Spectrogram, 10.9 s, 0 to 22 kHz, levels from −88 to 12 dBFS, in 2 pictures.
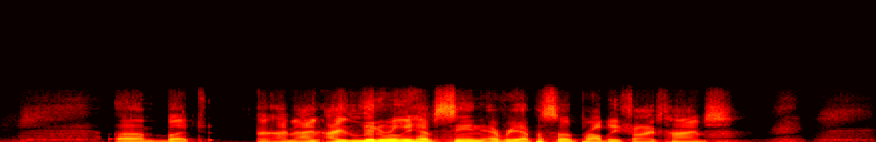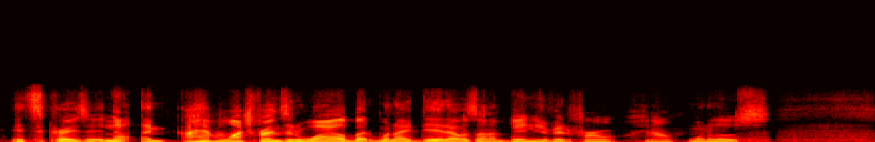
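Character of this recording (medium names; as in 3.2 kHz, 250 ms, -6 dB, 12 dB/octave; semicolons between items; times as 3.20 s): phasing stages 6, 0.4 Hz, lowest notch 570–3300 Hz; G.722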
